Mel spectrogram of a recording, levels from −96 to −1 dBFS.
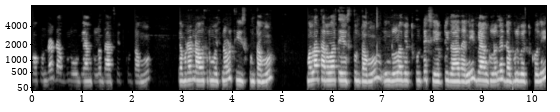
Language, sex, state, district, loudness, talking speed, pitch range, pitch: Telugu, female, Andhra Pradesh, Anantapur, -19 LUFS, 135 wpm, 215-240 Hz, 230 Hz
